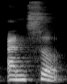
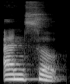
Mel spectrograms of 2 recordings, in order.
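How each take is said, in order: Both takes have the same delivery.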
